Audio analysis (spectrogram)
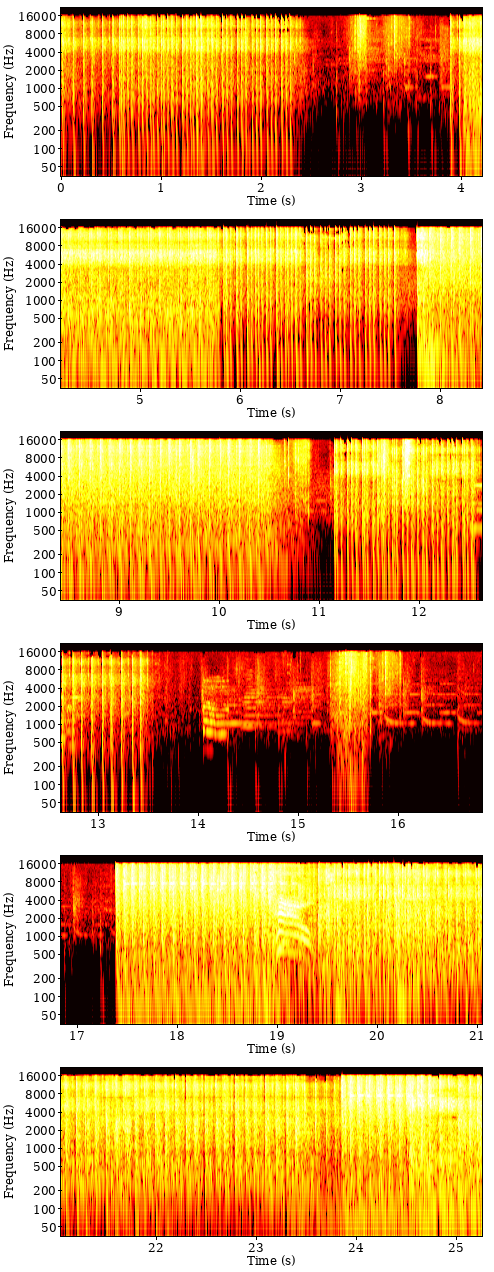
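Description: Gunfire from a team deathmatch shooting video game comes in bursts of rapid automatic fire with single shots and brief pauses, loud and continuous for long stretches, with no talk.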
